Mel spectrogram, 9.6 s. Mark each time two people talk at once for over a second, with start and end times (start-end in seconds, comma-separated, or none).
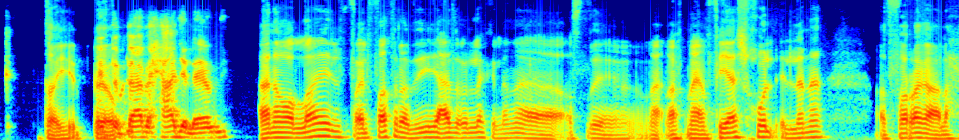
none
